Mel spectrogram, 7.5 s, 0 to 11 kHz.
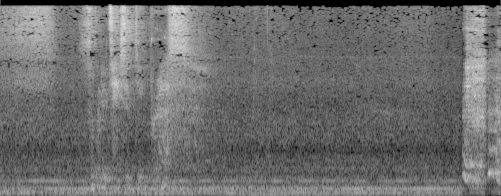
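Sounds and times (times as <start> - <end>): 
steady low hum: 0.0 - 7.5
speech: 1.3 - 2.9
loud rough cough: 7.0 - 7.5.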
